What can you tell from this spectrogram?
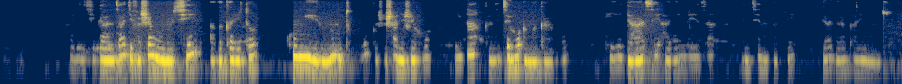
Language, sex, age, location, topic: Kinyarwanda, female, 18-24, Huye, agriculture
